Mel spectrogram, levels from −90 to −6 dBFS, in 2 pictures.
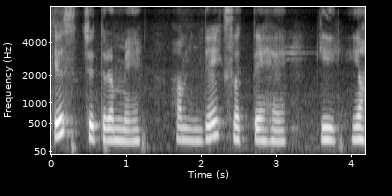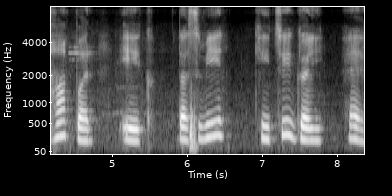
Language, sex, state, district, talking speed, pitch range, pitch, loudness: Hindi, female, Madhya Pradesh, Dhar, 105 wpm, 195-225 Hz, 210 Hz, -19 LUFS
